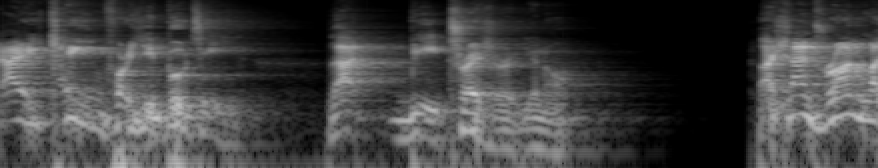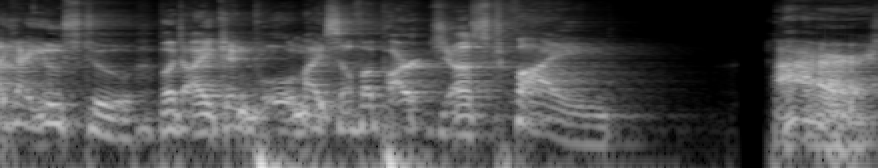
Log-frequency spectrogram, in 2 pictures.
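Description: A boastful robot pirate fox from a game, growling in a rough, gravelly voice that swings widely in pitch. The sound is bright and carries a roomy echo. He speaks unhurriedly. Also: exaggerated voice. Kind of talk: game voice line.

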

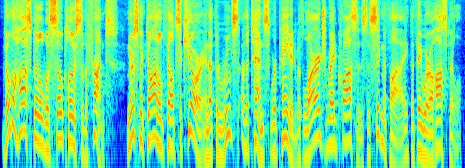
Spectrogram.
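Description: A man narrating a historical radio drama from a script in a measured, formal reading. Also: a little high, sing-song.

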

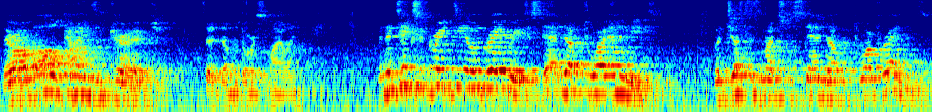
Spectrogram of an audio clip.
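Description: A middle-aged man giving a dramatic staged reading of a children's novel, with emphatic delivery and long pauses. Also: sits high, very animated, darkish tone. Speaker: stage reader. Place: large theatre stage, indoors. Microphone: far camera in the audience. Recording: echoey theatre hall, distant mic, noisy.

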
